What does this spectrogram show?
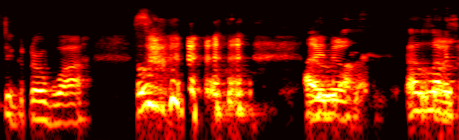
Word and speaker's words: de Grosbois: I could pronounce it it's pronounced the French way it's DeGraw I know I love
